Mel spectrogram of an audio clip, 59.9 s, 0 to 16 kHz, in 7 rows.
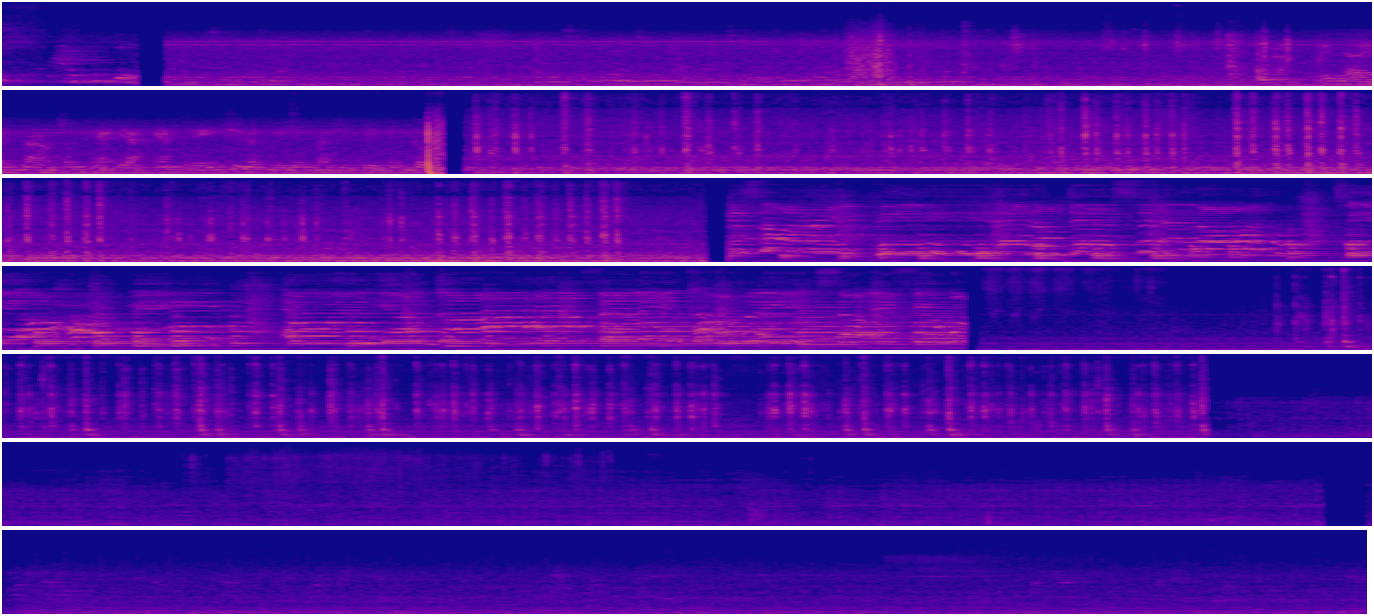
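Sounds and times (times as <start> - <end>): mechanical keyboard typing: 11.5 - 21.1, 33.6 - 41.8.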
